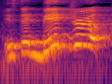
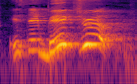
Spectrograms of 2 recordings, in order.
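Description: First: Is that BIG drip, slow and loud; proud slow hype; hype emphasis. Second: It's that BIG drip, slow and loud; proud slow hype on big; hype emphasis. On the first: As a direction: lean on big drip like a flex. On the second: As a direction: stretch out big like a flex. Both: Real, not acted. Showing off new shoes.

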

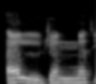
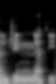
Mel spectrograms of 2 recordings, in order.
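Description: First: الجنة as "al-jannati", a after ج; wrong vowel. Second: الجنة as "al-jinnati", i after ج; correct kasra. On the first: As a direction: mispronounce الجنة with fatha on ج. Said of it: "خطأ". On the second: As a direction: say الجنة with a clear jin. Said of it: "اسمها الجنة". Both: Shown as a demonstration.

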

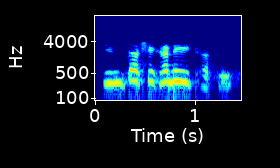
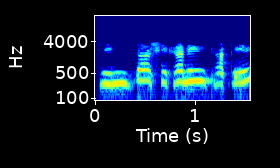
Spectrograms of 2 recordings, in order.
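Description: The two takes are said the same way.

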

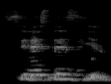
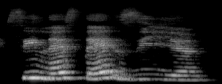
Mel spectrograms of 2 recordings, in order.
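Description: First: "Sinestesia" said once more, much softer, half to herself; quiet repeat. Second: "Sinestesia" drawn out syllable by syllable, very slow; slow dictation. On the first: Teacher softly repeating the corrected word to herself. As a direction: murmur "Sinestesia" as a check of what was written. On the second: Teacher slowly dictating a term while writing on the board. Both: Shown as a demonstration. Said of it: "Gente, eu escrevi sinestésica".

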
